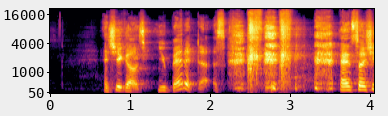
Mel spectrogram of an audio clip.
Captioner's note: laughs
